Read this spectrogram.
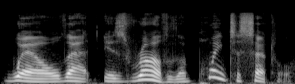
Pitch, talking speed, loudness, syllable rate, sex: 160 Hz, 165 wpm, -16 LUFS, 3.7 syllables/s, male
